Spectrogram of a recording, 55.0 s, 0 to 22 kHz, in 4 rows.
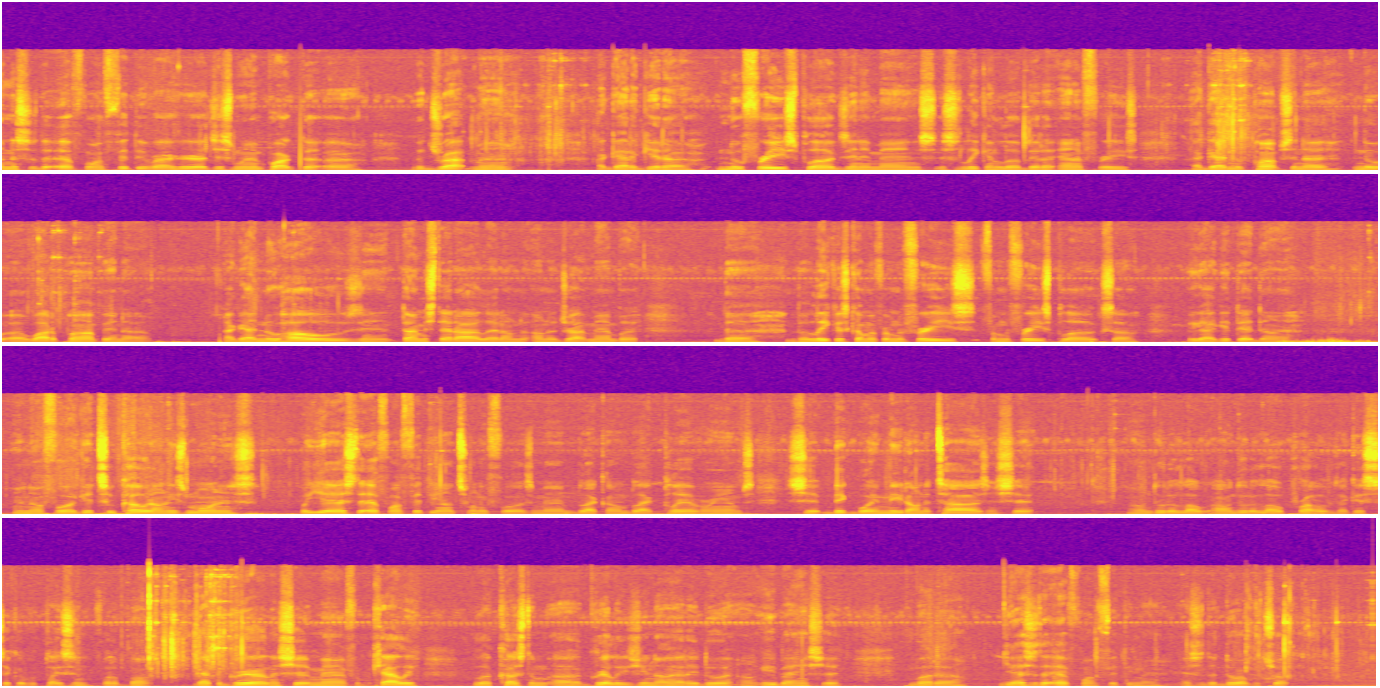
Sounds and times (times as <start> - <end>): Speech: 0.0 - 5.2, 6.0 - 11.4, 12.0 - 15.3, 16.0 - 20.2, 20.9 - 26.8, 27.7 - 37.9, 38.8 - 49.8, 50.4 - 54.2.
